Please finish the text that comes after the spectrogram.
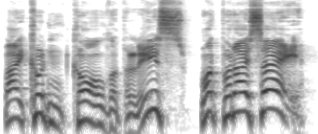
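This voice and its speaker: A man's voice: sits high, very animated, takes it slowly, a bit bright, pitched above the performer's own voice, full character voice. A man voicing a pompous, exasperated gang leader with blustering, emphatic delivery in a comic audiobook. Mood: scolding. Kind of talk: comic audiobook character reading.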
